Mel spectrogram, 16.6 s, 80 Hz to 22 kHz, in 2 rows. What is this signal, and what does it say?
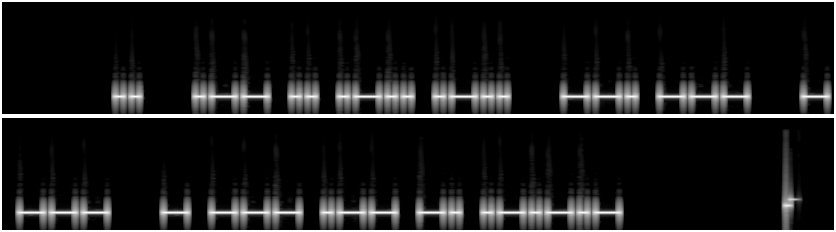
Morse code, heard as a keyed tone, about 15 wpm, 700 Hz. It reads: I WILL GO TO TOWN.
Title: Sentences from Top 1000 Words - Review Part 2 - 15wpm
